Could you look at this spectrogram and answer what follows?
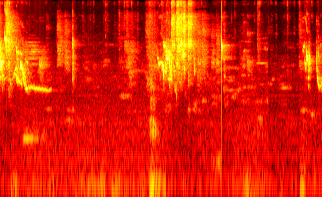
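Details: At sunset in summer, birds give an opening chirp sliding into a falling whistle, then quieter scattered notes, a loud buzzy squawking burst midway, and a final twisting chirp.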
